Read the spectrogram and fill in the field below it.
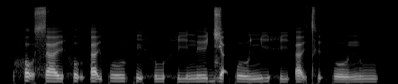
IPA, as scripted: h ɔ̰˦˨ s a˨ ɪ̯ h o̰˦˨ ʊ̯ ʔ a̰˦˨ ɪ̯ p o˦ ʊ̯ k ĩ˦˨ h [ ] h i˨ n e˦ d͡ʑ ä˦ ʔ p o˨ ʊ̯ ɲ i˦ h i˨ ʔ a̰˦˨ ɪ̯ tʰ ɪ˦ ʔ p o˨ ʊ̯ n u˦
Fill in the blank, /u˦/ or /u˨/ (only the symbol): u˨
